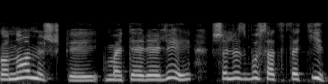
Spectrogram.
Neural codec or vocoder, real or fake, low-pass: none; real; 7.2 kHz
